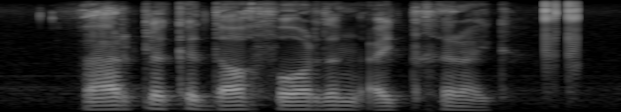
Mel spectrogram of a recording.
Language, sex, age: Afrikaans, male, 20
